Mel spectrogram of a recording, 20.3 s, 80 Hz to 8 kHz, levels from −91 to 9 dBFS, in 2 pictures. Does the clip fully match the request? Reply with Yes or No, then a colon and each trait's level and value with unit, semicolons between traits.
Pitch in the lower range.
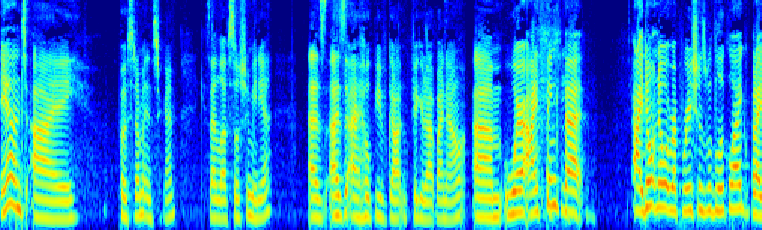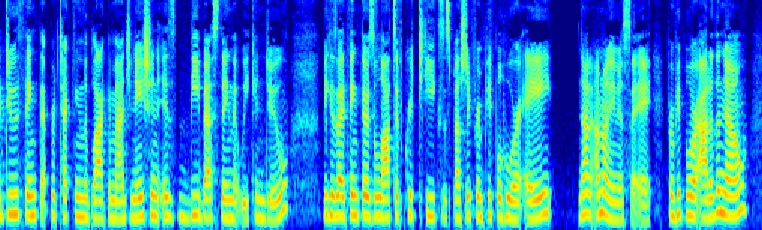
No: high, 205 Hz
